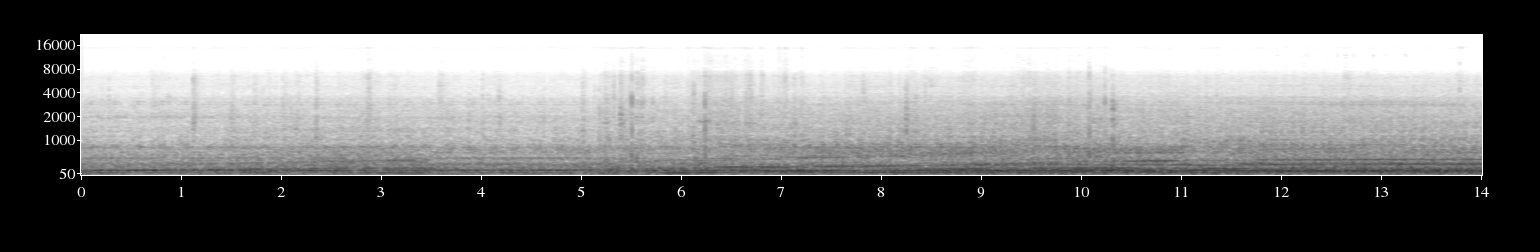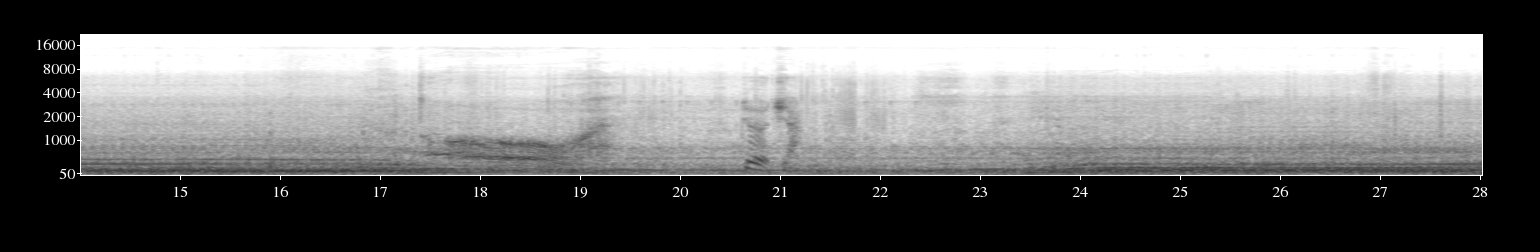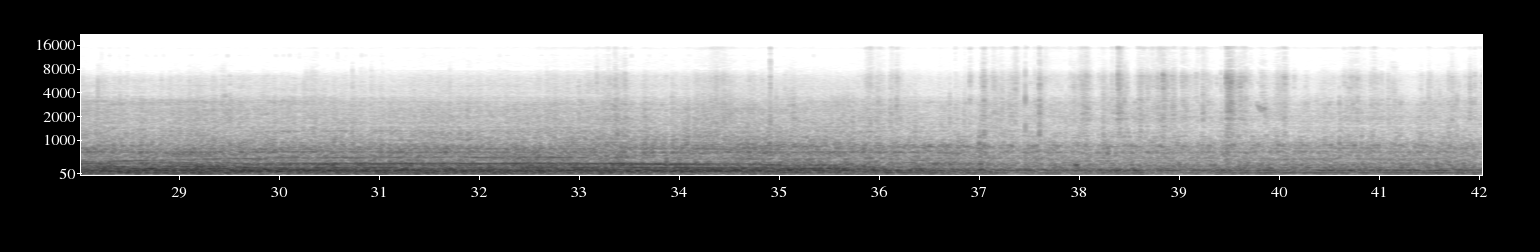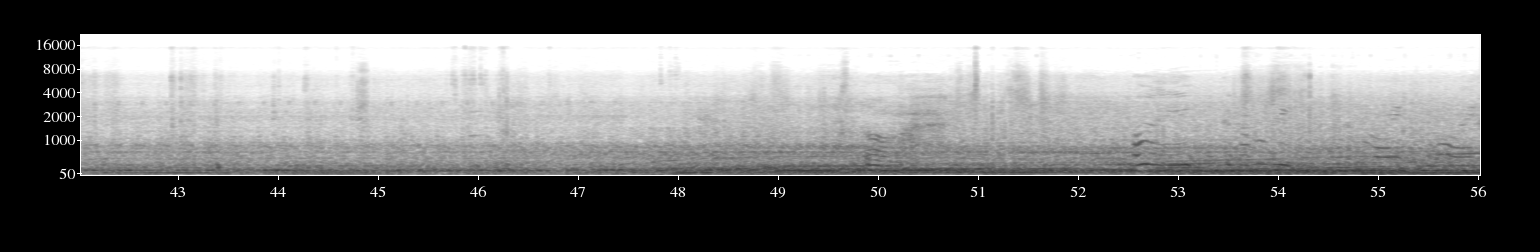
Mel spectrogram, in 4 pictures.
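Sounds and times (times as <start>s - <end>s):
bus engine accelerating: 0.0s - 56.0s
road noise: 0.0s - 56.0s.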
